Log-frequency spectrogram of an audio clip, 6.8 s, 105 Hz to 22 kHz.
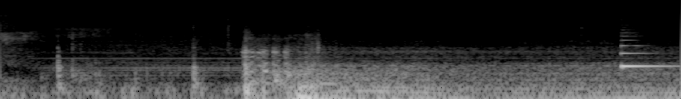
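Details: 2010 Land Rover Discovery 4 3.0 V6 diesel after alternator replacement: starter whirr, then it fires and settles into a smooth, deep, steady idle with no knocks or belt squeal. It charges at 14.5 V; the fault was just the alternator.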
